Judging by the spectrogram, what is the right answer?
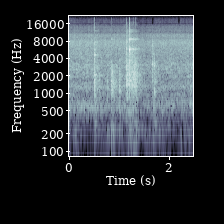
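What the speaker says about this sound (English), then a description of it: "Stir it nicely." Mushrooms stirred in a pan with carrot and bacon for a sausage risotto: several scraping utensil strokes over a faint sizzle, a few sharper clicks spaced across the stretch.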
